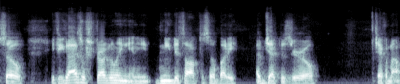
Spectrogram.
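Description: A man with an American accent in a normal speaking voice, fairly low-pitched, fairly quick, with fairly even intonation. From Illinois. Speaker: veteran, show co-host. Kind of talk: casual chat.

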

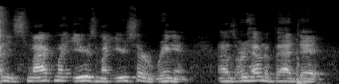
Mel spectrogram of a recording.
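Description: Speaking at a very fast pace, a man keeps his intonation fairly even. His voice is somewhat breathy and fairly high-pitched. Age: 20s. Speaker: podcaster. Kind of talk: casual chat. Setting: studio, in person.

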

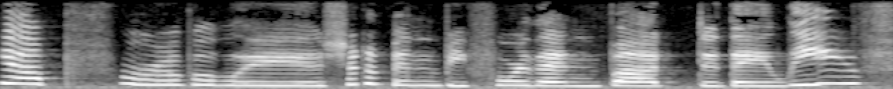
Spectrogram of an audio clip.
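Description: This woman uses a put-on character voice that is squeaky and extremely high in pitch. She goes at a fairly slow pace with lively intonation. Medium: actual play. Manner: halting, earnest.

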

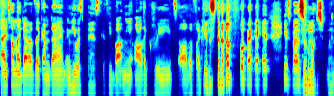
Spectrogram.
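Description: A man with an American accent speaks in an unremarkable speaking voice at medium pitch and a fairly quick pace, with lively intonation. His loudness swings widely, and the sound is dry and close with no echo. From US Midwest, Iowa. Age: young. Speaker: podcast co-host. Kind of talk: casual chat.

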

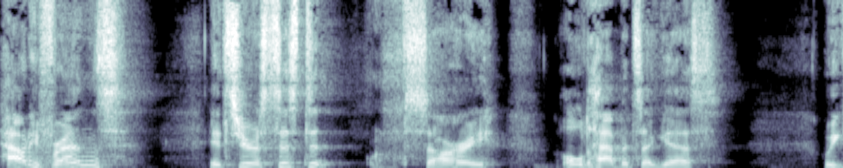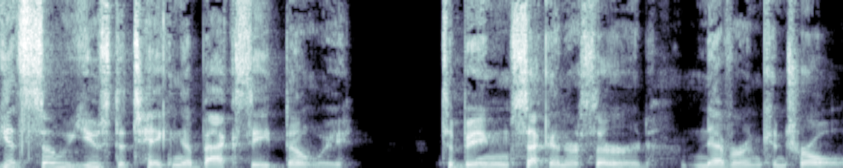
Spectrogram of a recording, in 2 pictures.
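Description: Putting on a nasal character voice, a man speaks at a moderate pace and medium pitch, with very wide pitch swings and long, frequent pauses. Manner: smug.

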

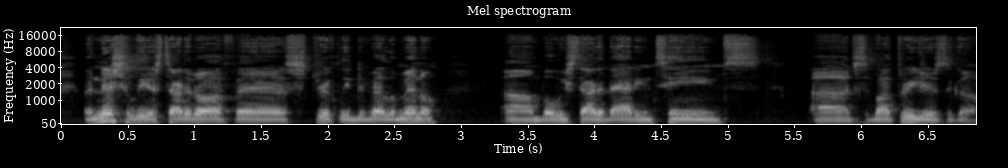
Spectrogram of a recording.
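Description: Recorded very cleanly against a silent background, a man with an unremarkable speaking voice and fairly low pitch talks at a fairly quick pace with fairly even intonation. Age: 30s. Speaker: youth basketball program director. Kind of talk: interview.

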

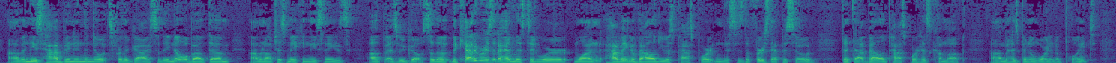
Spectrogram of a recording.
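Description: With a slight Canadian accent, a man talks very fast in a fairly low, dark, mellow voice with ordinary pitch variation against a quiet background. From Canada. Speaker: fact checker. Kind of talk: prepared segment reading. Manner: frequent hesitations (um, uh).

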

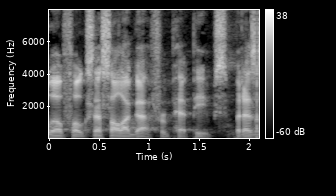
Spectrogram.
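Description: A man talks in a Southern US accent. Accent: Southern American. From US South (Georgia). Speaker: podcast host and cigar lounge owner. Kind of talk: casual chat. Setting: recording in his cigar lounge.

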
